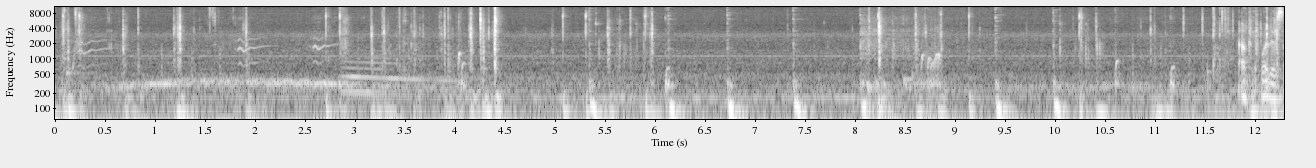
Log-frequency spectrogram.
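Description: Computer keyboard typing while playing the farming game Stardew Valley, irregular clicks and key taps running throughout, close and moderately loud, with faint game sounds and a person talking over it at times.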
